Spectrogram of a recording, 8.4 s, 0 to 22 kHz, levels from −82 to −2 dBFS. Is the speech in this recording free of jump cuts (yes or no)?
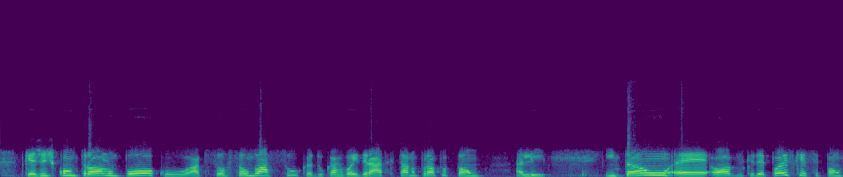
yes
